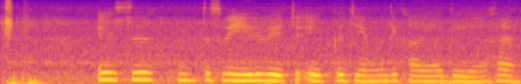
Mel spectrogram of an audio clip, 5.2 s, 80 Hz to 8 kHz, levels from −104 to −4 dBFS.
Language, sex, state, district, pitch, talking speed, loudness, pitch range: Punjabi, female, Punjab, Kapurthala, 200 Hz, 90 wpm, -15 LUFS, 185-220 Hz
